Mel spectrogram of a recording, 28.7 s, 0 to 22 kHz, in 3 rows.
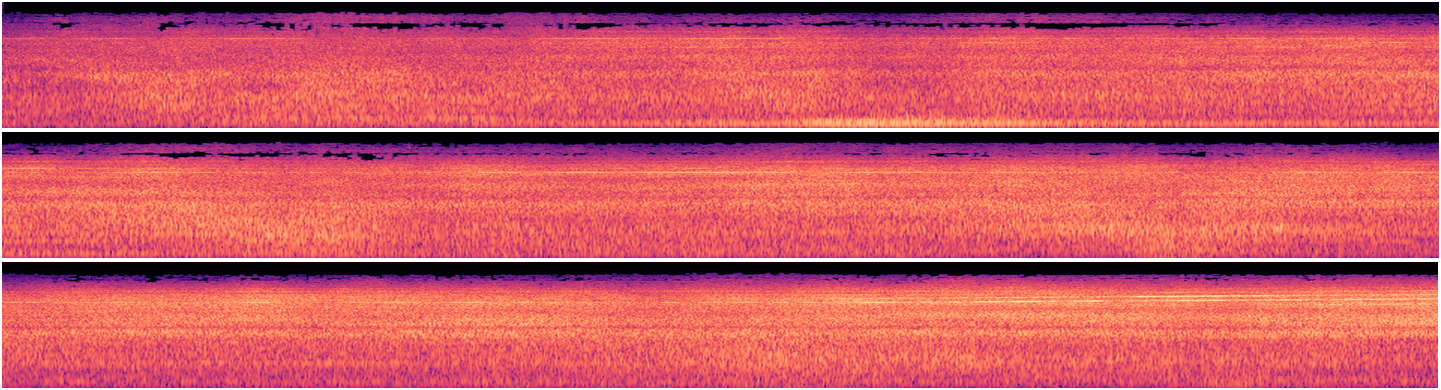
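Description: Dassault Falcon 7X business jet taxiing on its three Pratt & Whitney Canada PW307A turbofans: a steady rush of jet noise with a thin high whine. It is loudest about six seconds in, and the whine rises in pitch near the end as the jet turns toward the runway.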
